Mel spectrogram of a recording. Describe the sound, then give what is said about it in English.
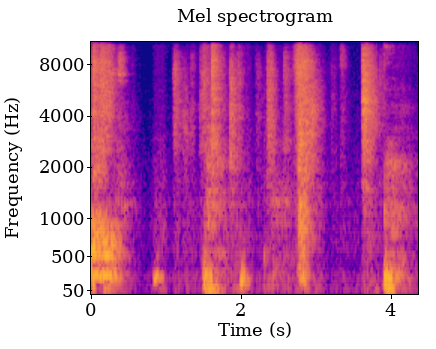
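Two dogs, one part pit bull, play-fighting, making short whimpering and huffing sounds in a series of quick bursts, with snorts and breathy yelps, no one talking. “Sorry, we're we're commentating on the dogs.”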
